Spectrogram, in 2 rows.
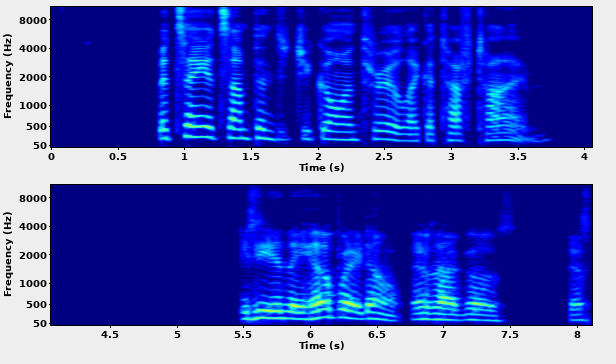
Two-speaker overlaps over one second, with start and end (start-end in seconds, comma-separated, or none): none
